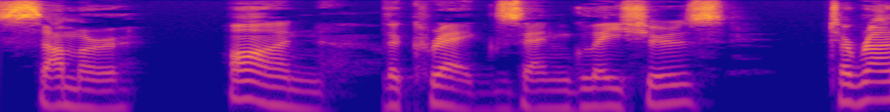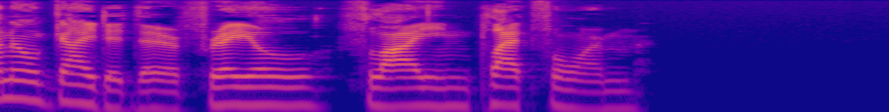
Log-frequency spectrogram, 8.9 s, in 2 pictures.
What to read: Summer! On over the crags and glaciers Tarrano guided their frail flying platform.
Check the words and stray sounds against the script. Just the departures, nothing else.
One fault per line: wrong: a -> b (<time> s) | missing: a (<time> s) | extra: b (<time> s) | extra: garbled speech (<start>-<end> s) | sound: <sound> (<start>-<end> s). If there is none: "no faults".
missing: over (1.6 s)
